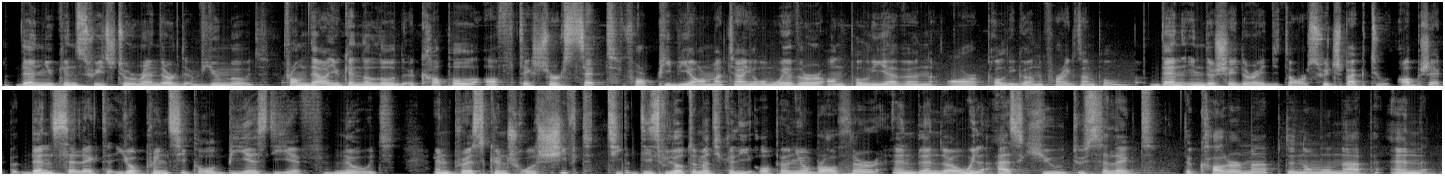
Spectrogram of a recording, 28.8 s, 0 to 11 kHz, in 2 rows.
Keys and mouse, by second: 3.4-4.1 alt+middle drag, 4.7 KP_5, 5.9-8.5 alt+middle drag, 9.2 KP_0, 13.1 click, 17.6 alt+shift+middle click, 18.4-19.0 drag, 19.2 g, 20.3 ctrl+t, 20.3 click, 20.3 x, 21.3 ctrl+shift+t.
